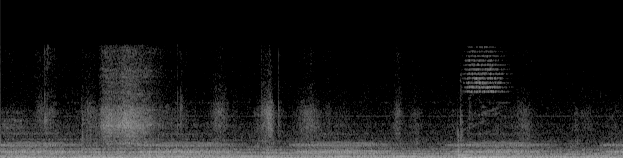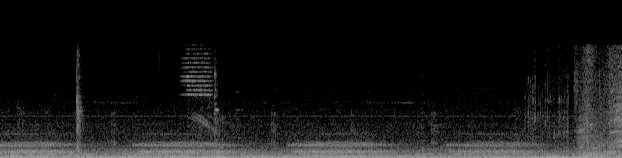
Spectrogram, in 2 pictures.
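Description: An alarm sounds in repeating pulses.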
